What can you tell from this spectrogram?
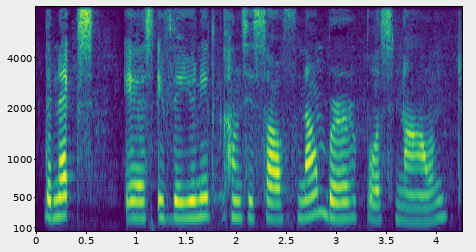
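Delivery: usual speaking voice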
